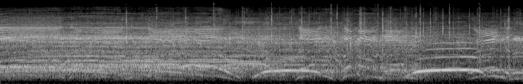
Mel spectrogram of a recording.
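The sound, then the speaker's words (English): A large crowd shouts and cheers all at once, answering whether the speaker should continue or stop, a dense wall of many overlapping voices calling out loudly and steadily, with some higher yells rising above the roar. “You got about a quarter of the crowd, though, that says no.”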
